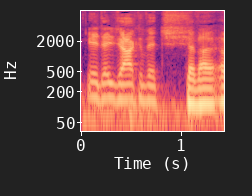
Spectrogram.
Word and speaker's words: Dijakovic: Adam Cole, Keith Lee, Shane Thorne, Dominic, I can't, how do you say it? Dijovatsky? – Dijakovic.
